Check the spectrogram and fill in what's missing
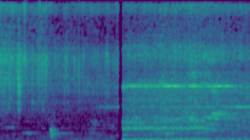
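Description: Food dropped into hot oil while soaking matar dal is being prepared in a Bengali home kitchen, with a sharp sudden onset of steady loud sizzling that continues after a quiet moment.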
